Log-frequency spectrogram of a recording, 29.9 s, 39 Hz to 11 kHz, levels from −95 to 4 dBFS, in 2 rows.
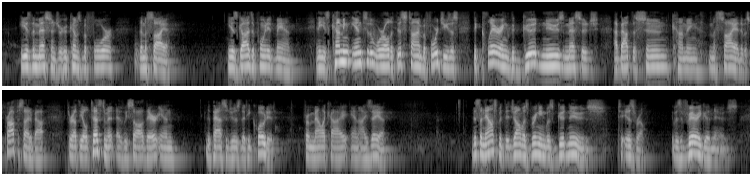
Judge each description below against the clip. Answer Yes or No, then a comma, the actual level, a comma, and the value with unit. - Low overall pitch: Yes, low, 130 Hz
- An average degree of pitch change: Yes, average, 3.9 semitones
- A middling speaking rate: Yes, average, 150 wpm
